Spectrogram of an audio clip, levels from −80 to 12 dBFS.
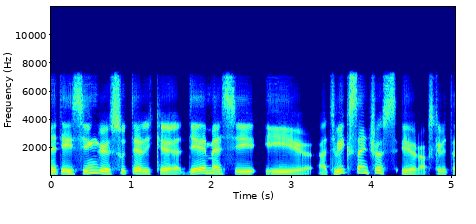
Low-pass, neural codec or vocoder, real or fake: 7.2 kHz; codec, 16 kHz, about 1 kbps, DyCAST, with the encoder's durations; fake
